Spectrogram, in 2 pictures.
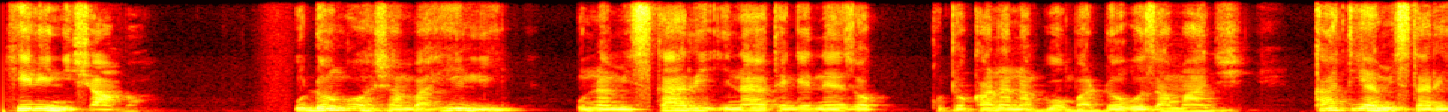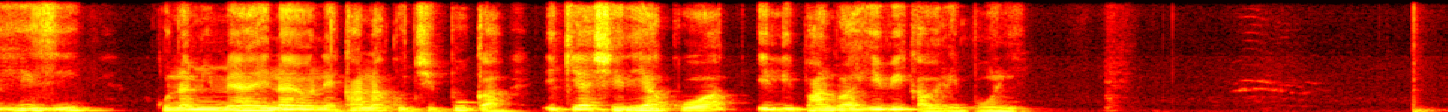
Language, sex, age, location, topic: Swahili, male, 18-24, Nairobi, agriculture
